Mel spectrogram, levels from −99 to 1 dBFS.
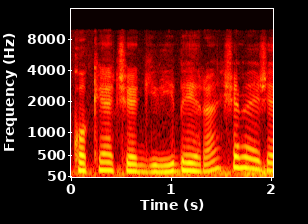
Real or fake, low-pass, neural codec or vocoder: real; 9.9 kHz; none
